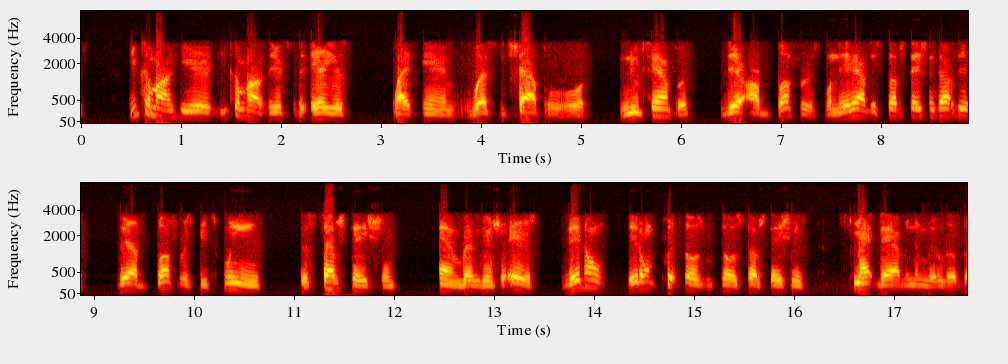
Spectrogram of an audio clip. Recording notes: unique magazine format call-in show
